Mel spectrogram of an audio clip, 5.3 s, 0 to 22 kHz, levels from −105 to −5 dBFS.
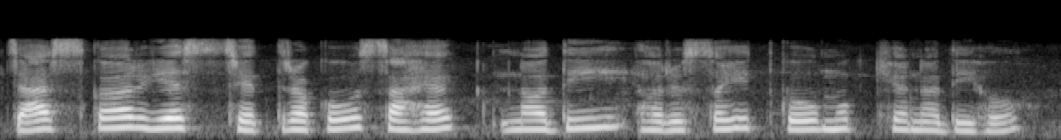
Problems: background sounds at intervals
